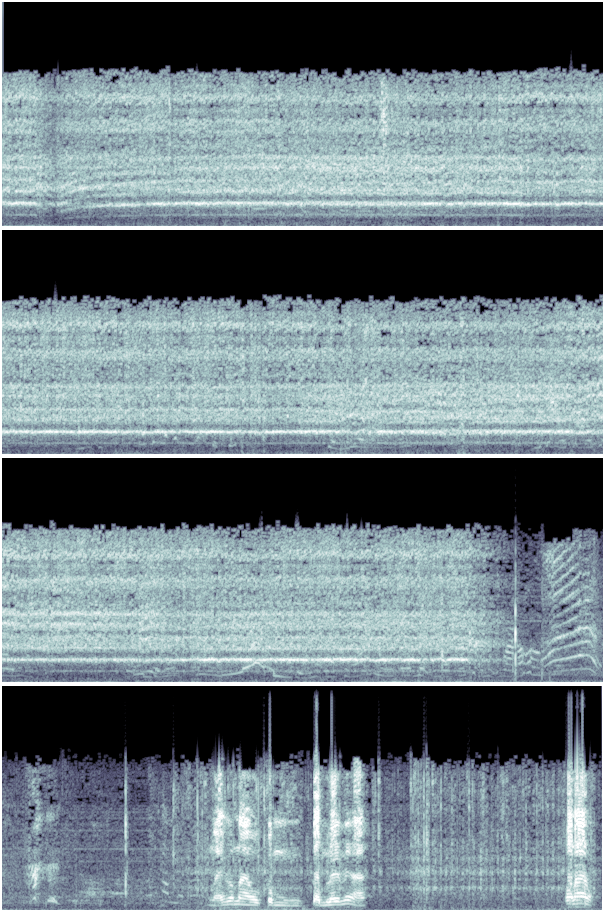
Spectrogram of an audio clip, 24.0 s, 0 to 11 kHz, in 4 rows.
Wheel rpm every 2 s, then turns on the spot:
130, 150, 150, 150, 150, 150, 150, 150, 70, 0, 20, 30.
20-24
